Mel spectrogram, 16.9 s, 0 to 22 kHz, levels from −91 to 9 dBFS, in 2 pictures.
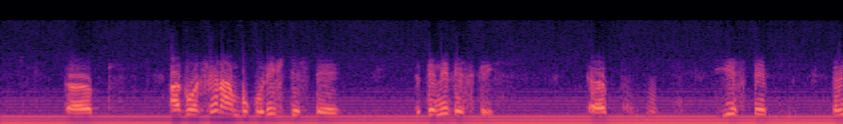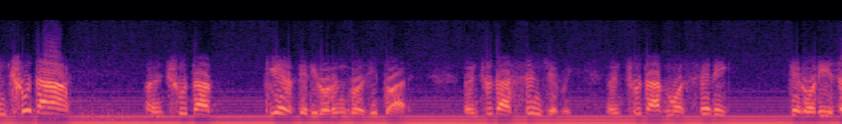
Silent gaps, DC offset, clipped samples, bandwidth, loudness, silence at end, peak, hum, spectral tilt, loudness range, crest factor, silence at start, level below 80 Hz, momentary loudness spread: none; under 0.1%; under 0.1%; 11 kHz; -23 LUFS; 0 s; -6 dBFS; 50 Hz at -30 dBFS; -7.5 dB/octave; 5 LU; 16 dB; 0 s; -32 dBFS; 12 LU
